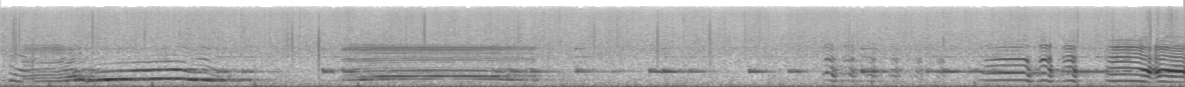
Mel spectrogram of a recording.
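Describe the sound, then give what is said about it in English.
Suki the cow moos several times in a row, long drawn-out calls with a wavering, bellowing tone, loud, with no talking in between. “Ah, sure, it's Paddy Flynn, and with him, Suki the cow.”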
